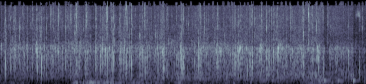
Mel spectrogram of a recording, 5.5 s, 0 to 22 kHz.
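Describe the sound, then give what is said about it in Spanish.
Steady applause from an audience in Tacoronte welcoming the first deputy mayor and festivities councillor, Noemí García, at the presentation of the programme for the Fiestas del Cristo 2023: a dense continuous patter of many hands clapping at even loudness for several seconds, with no voices standing out. “Adelante, un aplauso para recibirla.”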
